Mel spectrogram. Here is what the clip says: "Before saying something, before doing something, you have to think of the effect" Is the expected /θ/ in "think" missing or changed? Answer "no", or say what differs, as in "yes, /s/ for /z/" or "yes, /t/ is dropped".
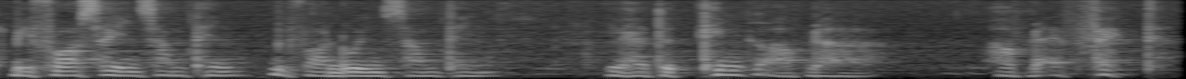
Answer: yes, /t/ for /θ/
